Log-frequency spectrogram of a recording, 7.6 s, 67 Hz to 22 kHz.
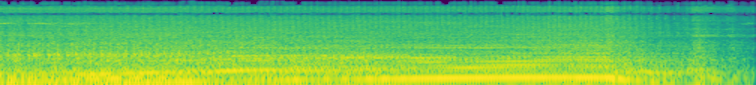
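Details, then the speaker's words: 1964 Plymouth Savoy, one-owner high-mileage car, cold start with the choke not yet hooked up: the engine catches and runs fast and uneven while cold, then the revs drop away. "well if you quit stomping it while it's cold maybe it would stay running"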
